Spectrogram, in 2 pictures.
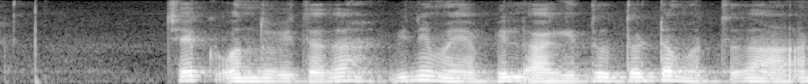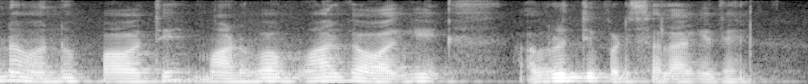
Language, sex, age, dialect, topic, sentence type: Kannada, male, 25-30, Mysore Kannada, banking, statement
